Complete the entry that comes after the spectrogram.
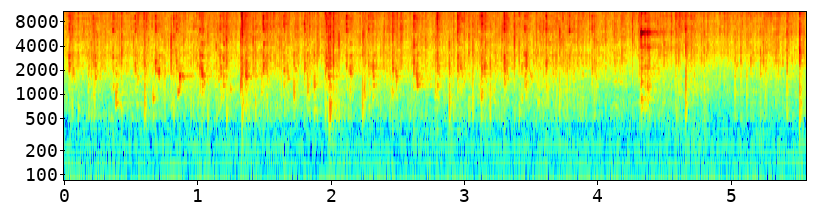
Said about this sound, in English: Quick little mix.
